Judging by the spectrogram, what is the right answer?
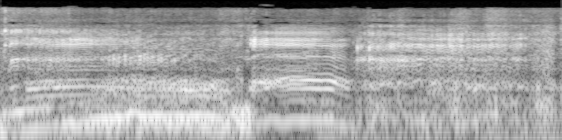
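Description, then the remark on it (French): Sheep bleat loudly and continuously, one long wavering cry running into another, with a busy livestock market crowd murmuring faintly in the background, in Bamako, Mali. “Bamako, plusieurs acheteurs se plaignent du prix élevé du mouton.”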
